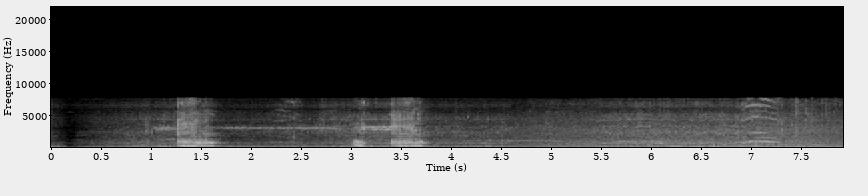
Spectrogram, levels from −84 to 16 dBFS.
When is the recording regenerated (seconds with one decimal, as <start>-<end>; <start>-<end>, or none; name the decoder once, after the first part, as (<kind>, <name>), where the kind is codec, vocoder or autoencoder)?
0.0-4.6 (vocoder, HiFi-GAN); 5.5-7.1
